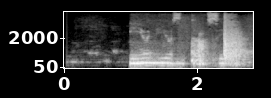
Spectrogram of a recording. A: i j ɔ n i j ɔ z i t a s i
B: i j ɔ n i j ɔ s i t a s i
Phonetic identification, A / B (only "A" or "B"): B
